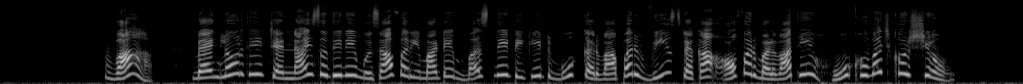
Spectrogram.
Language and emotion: Gujarati, happy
